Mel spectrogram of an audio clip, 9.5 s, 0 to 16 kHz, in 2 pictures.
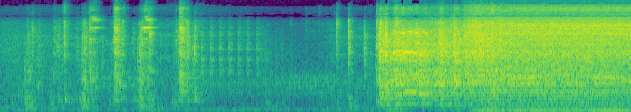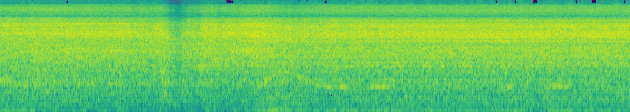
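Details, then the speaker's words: Retired ambulance barn find V8, first start attempt with fuel poured down the carb throat, fluids checked except coolant: seconds of cranking, then it catches and runs steadily with no misses or knocks; it runs and reverse engages, but the carb drips, gasket or stuck float suspected. "Well, that's exciting. She's a runner."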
